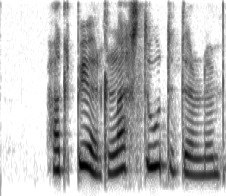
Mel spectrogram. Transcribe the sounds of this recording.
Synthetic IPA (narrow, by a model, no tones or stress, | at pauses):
hat̪lpjœɾklajst̪uːt̪ɪt̪œɾnʏm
